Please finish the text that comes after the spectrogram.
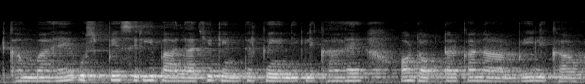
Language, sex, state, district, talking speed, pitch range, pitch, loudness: Hindi, female, Haryana, Rohtak, 185 wpm, 160-170 Hz, 165 Hz, -16 LUFS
